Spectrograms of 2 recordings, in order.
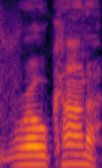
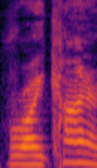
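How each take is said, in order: First: The name is said like Ro Khanna. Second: The name is said like Roy Connor. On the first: The speaker calls it right. "His name's Ro Khanna" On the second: The speaker calls it wrong. "this guy's name is not Roy"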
